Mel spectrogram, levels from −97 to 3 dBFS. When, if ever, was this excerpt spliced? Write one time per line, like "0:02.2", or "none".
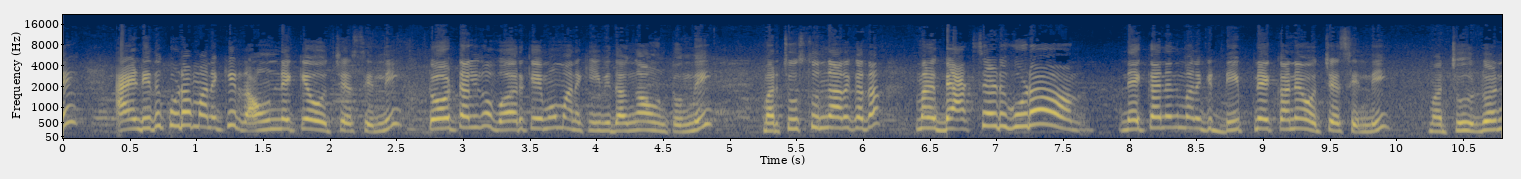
none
